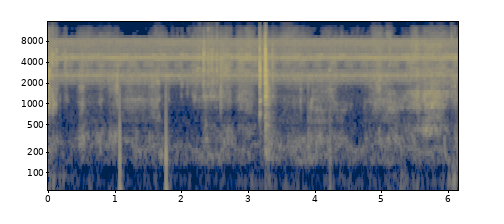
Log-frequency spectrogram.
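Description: Steady chirring of night insects, with a few short crunches from chewing crispy fried chicken, about one, two and three seconds in.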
